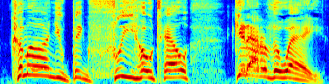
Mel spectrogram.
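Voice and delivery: put-on high, exasperated girl's shout at a huge dog. A narrator's reading. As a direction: yell at the dog to move, fed up. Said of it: "Sabrina shouted".

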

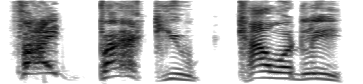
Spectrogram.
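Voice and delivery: high, loud insult cut short; furious scream. A narrator's reading. Harry goading Snape, screamed in fury. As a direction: scream the challenge, breaking off mid-insult. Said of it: "Harry screamed at him".

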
